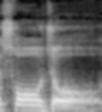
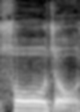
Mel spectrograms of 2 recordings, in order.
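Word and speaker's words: 想像: 대표적인게 이겁니다 상상하다 상상 시험 아주 많이 나오죠 발음은 소조 소조 조심하시고 소조 그렇죠 예상하는 거죠 요소 요소 회저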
